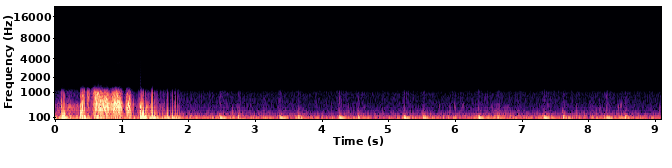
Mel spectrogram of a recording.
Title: Heartbeat auscultation stethoscope heart sounds lay down after workload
